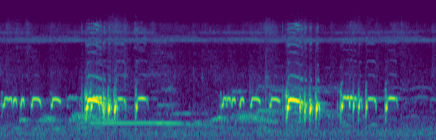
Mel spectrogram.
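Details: Local zebra dove calling to draw an answer from other doves: bursts of short mellow cooing notes near one kilohertz, run together in stuttering phrases about every two and a half seconds, with a steady high hiss behind.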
